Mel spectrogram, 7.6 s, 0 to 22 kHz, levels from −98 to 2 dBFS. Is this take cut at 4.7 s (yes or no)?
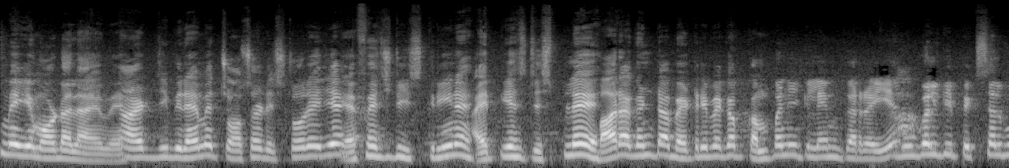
no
